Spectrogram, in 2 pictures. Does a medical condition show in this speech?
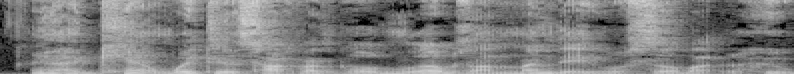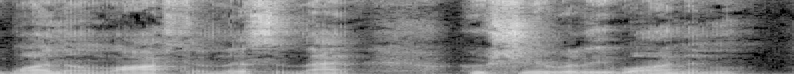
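No.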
